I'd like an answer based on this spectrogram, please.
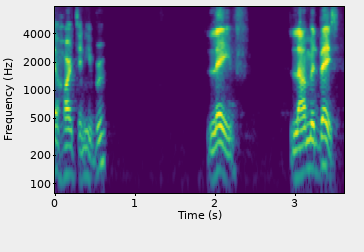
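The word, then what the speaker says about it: לב: Lev, lamed beis. Lev is a heart.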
